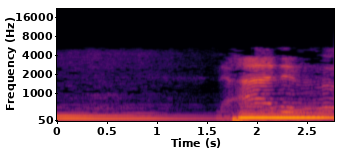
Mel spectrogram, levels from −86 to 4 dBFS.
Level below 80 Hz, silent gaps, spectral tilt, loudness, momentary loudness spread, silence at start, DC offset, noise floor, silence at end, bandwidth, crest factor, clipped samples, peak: -42 dBFS; none; -8.5 dB/octave; -23 LUFS; 22 LU; 0 s; under 0.1%; -43 dBFS; 0 s; 5.4 kHz; 14 dB; under 0.1%; -10 dBFS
